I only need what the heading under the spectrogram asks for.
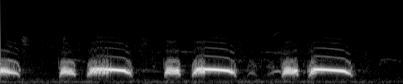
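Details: Wild spotted dove competing in a cooing contest, its voice rated middle to large; three close phrases of low, mellow coos, each a clipped note leading into a drawn-out, gently falling coo.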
